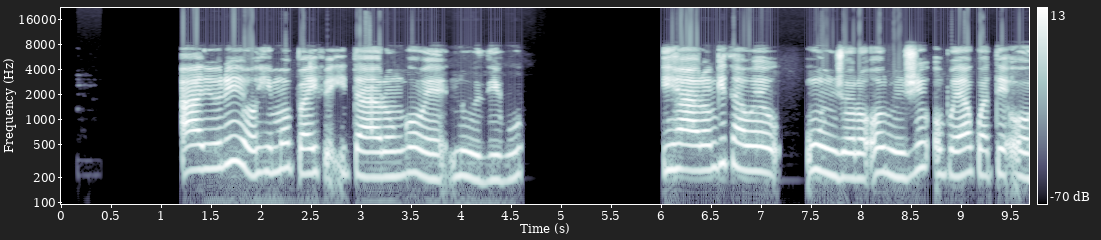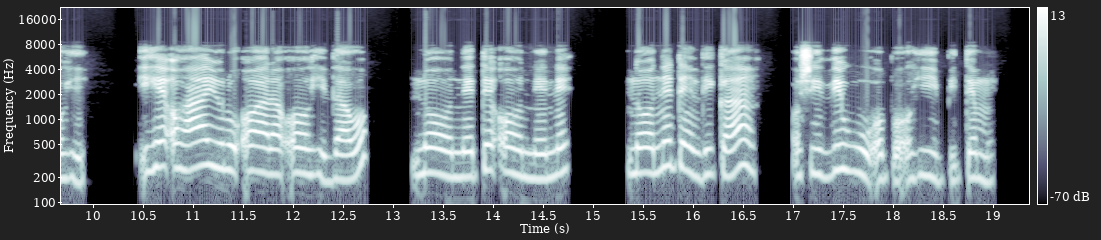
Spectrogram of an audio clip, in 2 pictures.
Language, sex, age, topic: Oshiwambo, female, 18-24, agriculture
